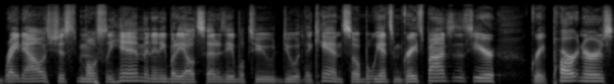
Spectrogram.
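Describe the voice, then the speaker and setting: Very fast talking from a man, medium in pitch and with ordinary pitch variation. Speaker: podcast host. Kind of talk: casual chat.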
